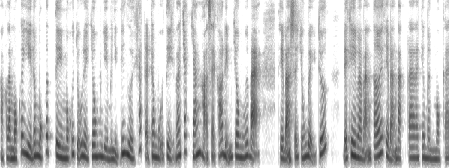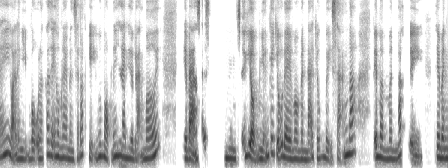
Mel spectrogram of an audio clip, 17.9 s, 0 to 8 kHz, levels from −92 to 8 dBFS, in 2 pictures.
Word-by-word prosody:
Hoặc 170 - -10
là 175 - +1
một 165 -1 +2
cái 290 +7 -2
gì 230 -7 +4
đó, 220 - +2
một 210 -5 +3
cái 285 - -2
tìm 200 -5 +4
một 175 - +2
cái 255 - -4
chủ - - -2
đề 205 -4 +2
chung 210 0 +2
gì 180 - -2
mà 160 - -3
những 155 - -4
cái 265 +1 +5
người 225 -9 +4
khách 335 +2 -9
ở - - -5
trong 210 -2 +1
buổi 190 +3 -5
tiệc 195 -6 -4
đó 210 - +1
chắc 295 +4 -7
chắn 240 +6 +2
họ - - -2
sẽ - - -2
có 245 - -4
điểm 215 -3 0
chung 200 -3 +1
với 225 +3 +1
bạn. 195 - +2 0.4
Thì 180 - 0
bạn - - +2
sẽ - - -4
chuẩn 195 +1 -1
bị 220 +1 -1
trước 285 - +1 0.3
để - - -1
khi 235 -3 +5
mà 185 -3 +2
bạn - - -3
tới, 215 +7 +2
thì 220 - -1
bạn 180 - -4
đặt 170 -1 -4
ra 185 0 -3
cho 195 - -2
mình 175 -3 -1
một 160 0 -3
cái, 240 +7 +1
gọi - - -1
là, - - -1
nhiệm 165 +3 -3
vụ 170 -1 -2
là 170 - -2
có 240 +1 -3
thể 210 -2 -2
hôm 205 -3 +2
nay 185 -1 -1
mình 160 -2 -2
sẽ - - -3
bắt 235 +2 -4
chuyện 175 - -7
với 210 - +2
1 210 -1 0
đến 215 +1 +3
2 195 -2 +1
người 165 -2 0
bạn 205 -4 -5
mới. 200 - +3 0.5
Thì - - +3
bạn - - +4
sẽ - - -4 0.4
ừm, 175 -2 +3
sử - - -3
dụng 170 -5 +6
những 165 +7 +1
cái 265 +1 -2
chủ 210 - +3
đề 180 -4 +4
mà 165 +1 0
mình 155 -1 -1
đã 180 +6 -2
chuẩn 195 0 -5
bị 175 -1 -4
sẵn 230 +6 +2
đó 265 +4 +4 0.3
để - - +2
mà 195 -1 +5
mình 165 -1 -1
bắt 240 +7 0
chuyện. 450 - -3 0.3
Thì 195 - +3
mình 180 -1 +4
195 Hz, 325 wpm, -24 LUFS, 175-225 Hz, 0.5 s, dụng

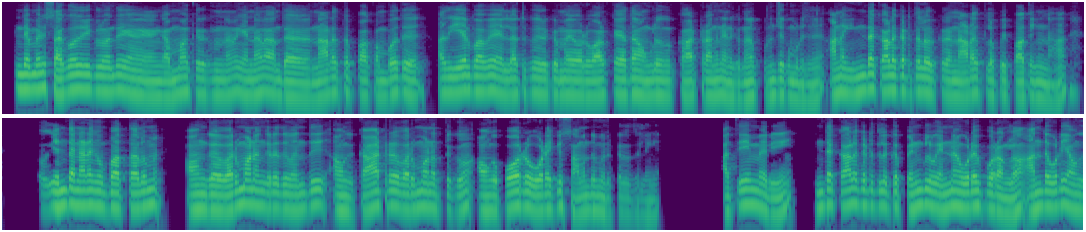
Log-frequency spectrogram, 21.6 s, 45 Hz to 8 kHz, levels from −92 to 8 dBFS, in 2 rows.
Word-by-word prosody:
இந்த 145 0 +3
மாதிரி 150 +1 +2
சகோதரிகள் 135 +2 +2
வந்து, 135 +2 0 0.3
எங்க 105 0 -1
அம்மாக்கு 125 +3 -2
இருக்கணும்னால, 115 +2 -3
என்னால 115 +3 -1
அந்த 110 -2 -1 0.3
நாடகத்த 120 +3 0
பாக்கும்போது, 110 +4 -1 0.3
அது 125 - 0
இயல்பாவே 135 0 +2
எல்லாத்துக்கும் 120 +2 -2
இருக்கிற 115 0 -2
மாதிரி 110 -1 +2
ஒரு 105 - -1
வாழ்க்கைய 110 +1 +1
தான் 115 -1 +3
அவங்களும் 105 0 -2
காட்றாங்கன்னு 110 +1 0
எனக்கு 95 -1 -5
என்னால 100 +1 -2
புரிஞ்சுக்க 110 +1 -4
முடிஞ்சுது. 95 +1 -5
ஆனா 125 +2 +2
இந்த 135 +3 +2
காலகட்டத்தில 130 -2 +2
இருக்கிற 110 -1 -3
நாடகத்தில 115 +1 -1
போய் 105 -1 -6
பார்த்தீங்கன்னா, 100 -3 -2 0.8
எந்த 145 +3 +3
நாடகம் 140 -3 +3
பாத்தாலும், 130 +3 +2 0.4
அவங்க 120 0 +2 0.2
வருமானங்கிறது 135 -2 +2
வந்து, 125 +5 -2 0.2
அவங்க 115 -3 -1
காட்டுற 140 +3 +3
வருமானத்துக்கும், 120 -1 -2
அவங்க 115 0 0
போடுற 135 +1 +4
உடைக்கும் 120 +2 -1
சம்மந்தம் 110 +2 -3
இருக்குறது 95 -1 -11
இல்லைங்க. 90 0 -11 0.7
அதே 125 +8 -2
மாரி, 110 -7 -1 0.4
இந்த 140 +3 +1
காலகட்டத்தில 145 -1 0
இருக்குற 135 0 -2
பெண்கள் 135 +2 +1
என்ன 130 +4 +1
உடை 135 +1 +4
போடுறாங்களோ, 110 -5 +2
அந்த 135 +4 +1
உடைய 145 0 +1
அவுங்க 120 -2 -2
120 Hz, 165 wpm, -24 LUFS, 110-135 Hz, 0.8 s, போடுற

